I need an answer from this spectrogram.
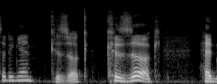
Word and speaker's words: Kashyyyk: to take place on their home planet of Kashyyyk, or Wookiee Planet C. Is that how you say it, Kashyyyk? That's how it's pronounced in the episode, the holiday special, but it's also pronounced different ways other times.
